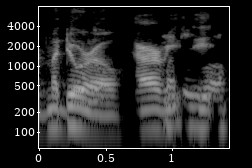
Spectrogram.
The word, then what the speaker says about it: Maduro: Nicolas Maduro or Maduro. What Maduro, did you say? Menudo? Maduro. So in our Spanish accents, we would just pronounce it as Maduro, basically. But you can just say Maduro if anything.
